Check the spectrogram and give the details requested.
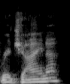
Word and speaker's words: Regina: We went up to Canada to a city called Regina, the city that rhymes with fun.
